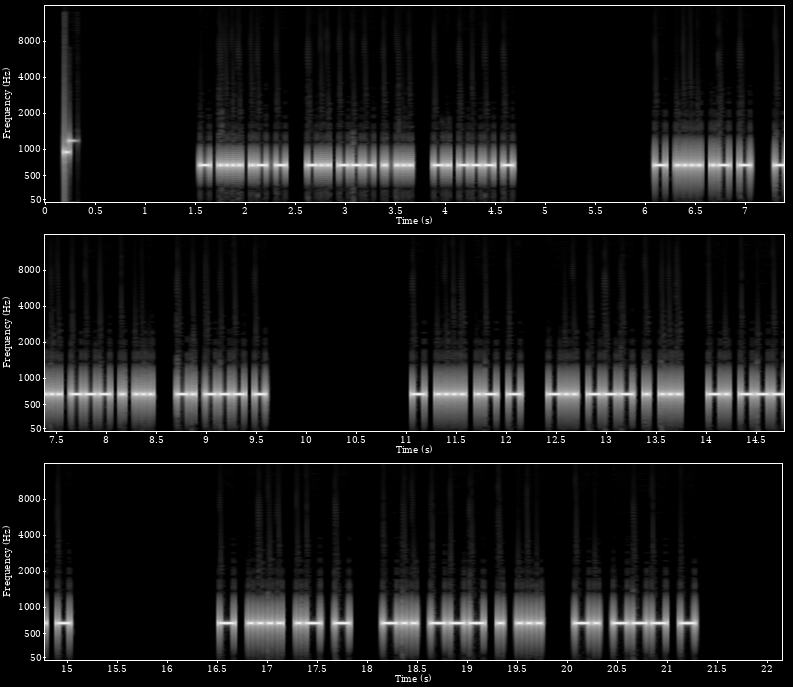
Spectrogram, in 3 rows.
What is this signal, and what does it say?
Morse code, heard as a keyed tone, about 30 wpm, 700 Hz. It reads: THAT DOES NOT THAT DOES NOT THAT DOES NOT THAT DOES NOT
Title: Speed-Racing - Sets of 3 Words 25wpm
